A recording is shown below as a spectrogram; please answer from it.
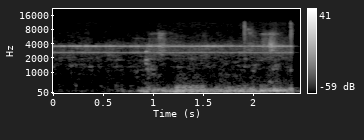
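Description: Faint rustling and low bumps of a person getting up and moving close to the microphone, with a couple of clicks near the end. A steady high-pitched electronic whine runs underneath.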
